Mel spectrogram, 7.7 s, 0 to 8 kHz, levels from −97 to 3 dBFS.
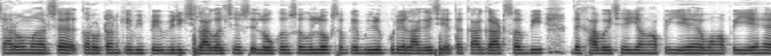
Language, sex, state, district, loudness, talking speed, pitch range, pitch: Maithili, male, Bihar, Madhepura, -17 LUFS, 270 wpm, 155-165 Hz, 160 Hz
